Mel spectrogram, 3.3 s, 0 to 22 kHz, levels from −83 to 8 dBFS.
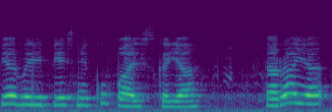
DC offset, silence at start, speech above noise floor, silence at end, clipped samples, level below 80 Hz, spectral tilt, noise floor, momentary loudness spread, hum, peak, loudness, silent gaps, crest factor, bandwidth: under 0.1%; 0 s; 25 dB; 0.05 s; under 0.1%; -54 dBFS; -7.5 dB/octave; -50 dBFS; 12 LU; 50 Hz at -55 dBFS; -10 dBFS; -26 LUFS; none; 16 dB; 6 kHz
